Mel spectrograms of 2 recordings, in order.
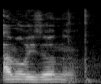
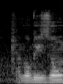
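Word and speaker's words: Amorison: C'est l'équipe Crélan de Amorizon. Amorizon plutôt, Frédéric Amorizon. Je finis par tout prononcer à l'anglaise.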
